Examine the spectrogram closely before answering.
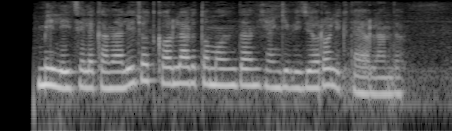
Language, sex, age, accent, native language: Uzbek, female, under 19, Toshkent shahri, Uzbek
